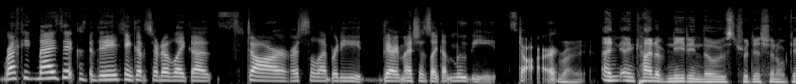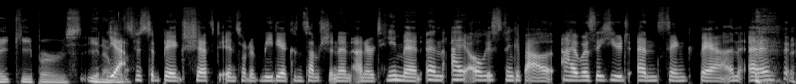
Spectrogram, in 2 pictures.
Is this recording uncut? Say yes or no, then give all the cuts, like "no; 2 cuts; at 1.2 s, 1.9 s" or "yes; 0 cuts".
no; 3 cuts; at 9.2 s, 12.2 s, 13.5 s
